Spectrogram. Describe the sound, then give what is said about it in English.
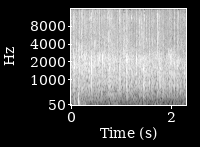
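An audience claps at a speaking event, a dense, steady stream of many hands at an even level from start to finish. “Really, I clap for you.”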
